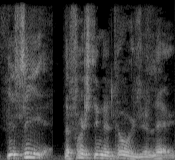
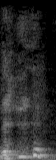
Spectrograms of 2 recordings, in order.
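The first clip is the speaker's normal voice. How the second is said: laughing; 10 semitones higher than usual. Real, not acted. Laughs again after story.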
